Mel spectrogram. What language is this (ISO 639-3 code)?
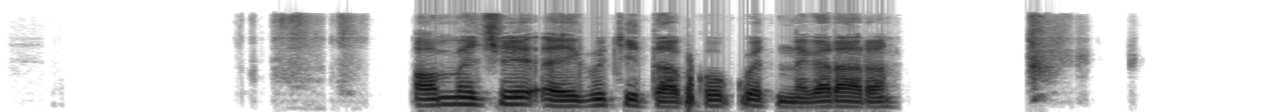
kln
